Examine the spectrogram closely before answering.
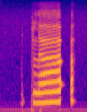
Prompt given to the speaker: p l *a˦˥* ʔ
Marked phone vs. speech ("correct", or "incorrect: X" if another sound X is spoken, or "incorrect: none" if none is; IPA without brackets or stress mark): correct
